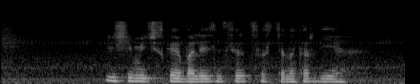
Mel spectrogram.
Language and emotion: Russian, neutral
